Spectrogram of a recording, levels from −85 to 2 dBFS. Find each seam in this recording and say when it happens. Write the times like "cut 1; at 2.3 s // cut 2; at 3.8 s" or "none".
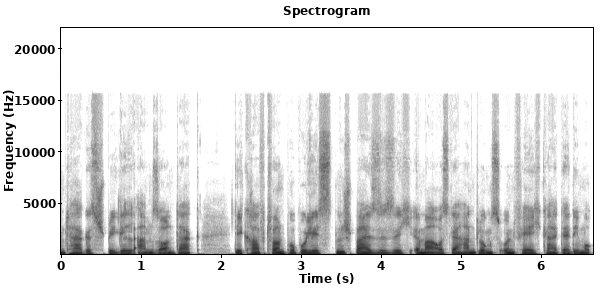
none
